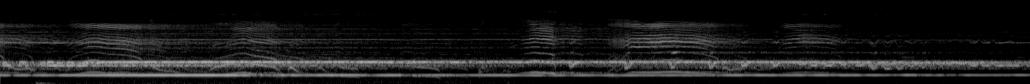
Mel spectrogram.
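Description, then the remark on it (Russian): A newborn baby cries in a series of loud, wavering wails that rise and fall every second or two, set over a steady, continuous tonal drone. “И когда все вернулось в прежнее состояние, обитатели дома, в первую очередь сторожа, услышали плач новорожденного и проснулись.”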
